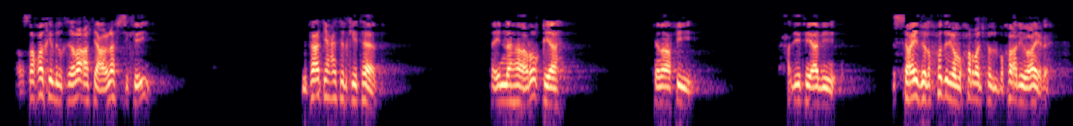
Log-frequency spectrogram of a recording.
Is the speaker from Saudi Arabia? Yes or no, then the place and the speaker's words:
yes; Saudi Arabia; في بلادنا المملكة العربية السعودية خاصة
